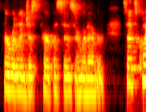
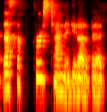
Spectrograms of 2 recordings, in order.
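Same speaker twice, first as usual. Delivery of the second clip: ordinary talk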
